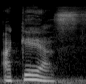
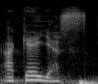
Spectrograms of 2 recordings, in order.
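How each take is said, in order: First: The double-L sound is dropped entirely. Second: The double-L sound is clearly pronounced. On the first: "aqueas, ¿no? En vez de aquellas" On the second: "En vez de aquellas"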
